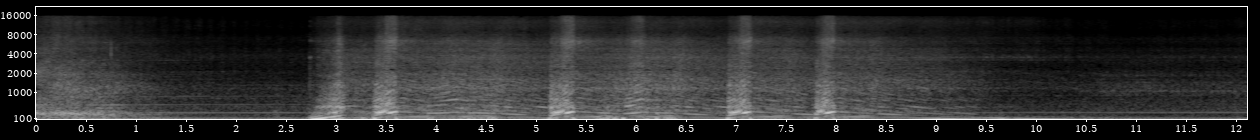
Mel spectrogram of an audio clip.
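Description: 2002 BMW E46 M3's 3.2-litre S54 straight-six, fitted with an Eventuri intake and the stock exhaust, swells past, then is free-revved five times while standing, each blip shooting up and falling back sharply, before settling to a steady idle.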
